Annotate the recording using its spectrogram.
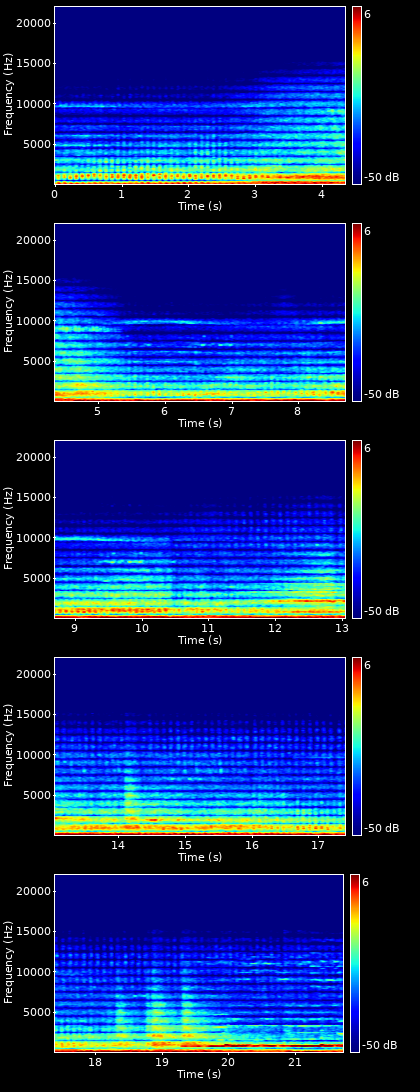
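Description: Helicopter in flight: a steady, fast rotor chop, with a deeper low beat that comes in about four and a half seconds in.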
